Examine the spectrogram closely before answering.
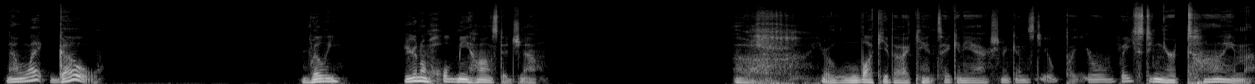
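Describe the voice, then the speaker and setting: A man playing an exasperated, rule-bound but soft-hearted guardian angel in a scripted audio roleplay, scolding in a weary, formal way. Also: fairly low pitch, lively intonation, unhurried, breathy edge, no echo, clean studio sound, heavily acted. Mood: flustered, annoyed. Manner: weary, scolding, formal wording, sighs often.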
